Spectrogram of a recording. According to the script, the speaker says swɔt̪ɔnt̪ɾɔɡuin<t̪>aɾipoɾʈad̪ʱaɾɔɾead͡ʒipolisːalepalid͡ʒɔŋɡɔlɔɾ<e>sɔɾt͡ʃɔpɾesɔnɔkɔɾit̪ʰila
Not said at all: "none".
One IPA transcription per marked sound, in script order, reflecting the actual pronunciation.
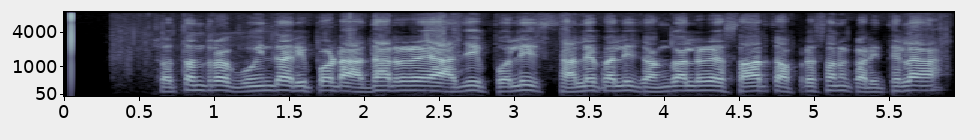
d̪, e

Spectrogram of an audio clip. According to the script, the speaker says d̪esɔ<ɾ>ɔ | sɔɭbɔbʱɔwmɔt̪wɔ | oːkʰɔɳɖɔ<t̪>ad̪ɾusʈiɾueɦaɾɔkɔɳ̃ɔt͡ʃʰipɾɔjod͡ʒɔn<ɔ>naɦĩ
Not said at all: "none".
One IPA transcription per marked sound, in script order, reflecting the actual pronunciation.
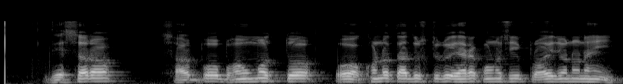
ɾ, t̪, ɔ

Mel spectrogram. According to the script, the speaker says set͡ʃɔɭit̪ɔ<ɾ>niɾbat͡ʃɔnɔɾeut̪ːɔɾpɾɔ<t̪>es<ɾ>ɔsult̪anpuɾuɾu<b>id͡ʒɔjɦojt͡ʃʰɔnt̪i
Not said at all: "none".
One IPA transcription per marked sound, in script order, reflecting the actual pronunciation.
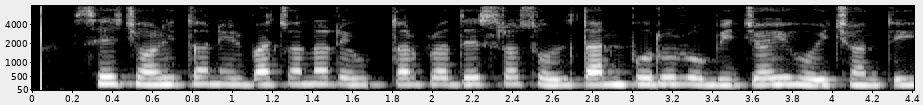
none, d̪, ɾ, b

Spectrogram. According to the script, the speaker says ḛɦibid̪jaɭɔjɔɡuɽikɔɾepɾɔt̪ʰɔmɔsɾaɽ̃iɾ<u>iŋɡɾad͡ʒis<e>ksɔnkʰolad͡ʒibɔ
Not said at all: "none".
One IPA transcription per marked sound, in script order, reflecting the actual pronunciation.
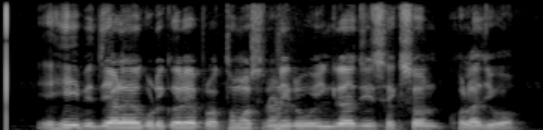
u, e

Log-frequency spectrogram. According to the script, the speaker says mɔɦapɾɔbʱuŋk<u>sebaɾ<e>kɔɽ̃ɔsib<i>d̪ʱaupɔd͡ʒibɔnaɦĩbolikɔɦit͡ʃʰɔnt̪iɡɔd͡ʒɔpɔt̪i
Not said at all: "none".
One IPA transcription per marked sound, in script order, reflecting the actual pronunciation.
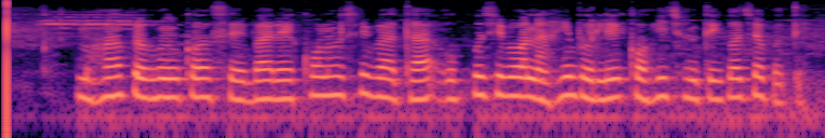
ɔ, e, a

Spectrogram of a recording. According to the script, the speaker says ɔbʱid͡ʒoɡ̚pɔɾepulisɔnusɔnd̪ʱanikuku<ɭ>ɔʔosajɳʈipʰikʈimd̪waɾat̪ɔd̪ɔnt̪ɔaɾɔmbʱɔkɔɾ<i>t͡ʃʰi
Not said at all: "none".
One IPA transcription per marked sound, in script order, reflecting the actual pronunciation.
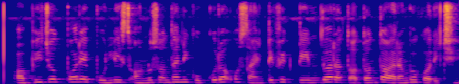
ɾ, i

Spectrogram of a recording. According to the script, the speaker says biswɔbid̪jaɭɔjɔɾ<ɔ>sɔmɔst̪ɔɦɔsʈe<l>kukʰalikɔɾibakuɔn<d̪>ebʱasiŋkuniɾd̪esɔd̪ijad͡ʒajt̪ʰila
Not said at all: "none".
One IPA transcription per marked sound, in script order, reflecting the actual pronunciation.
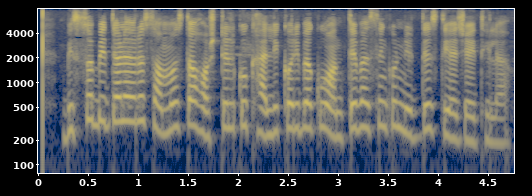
ɔ, l, t̪

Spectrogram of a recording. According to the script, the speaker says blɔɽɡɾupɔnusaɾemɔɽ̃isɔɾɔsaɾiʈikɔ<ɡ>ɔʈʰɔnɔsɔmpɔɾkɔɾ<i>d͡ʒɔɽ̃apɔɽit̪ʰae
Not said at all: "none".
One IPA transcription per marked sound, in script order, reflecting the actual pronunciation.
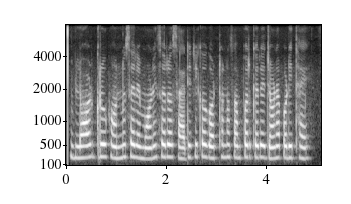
ɡ, e

